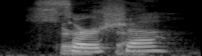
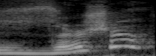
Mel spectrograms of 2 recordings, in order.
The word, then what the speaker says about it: Saoirse: It's Saoirse. – Like inertia. – I pronounce it with a Z. – You didn't watch the Saturday Night Live with her in it, apparently. – She says Saoirse? – Saoirse, like inertia.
